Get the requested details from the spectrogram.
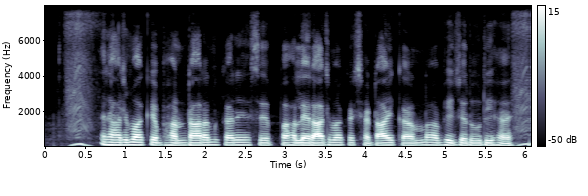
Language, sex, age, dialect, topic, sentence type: Magahi, male, 18-24, Southern, agriculture, statement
